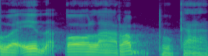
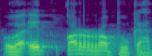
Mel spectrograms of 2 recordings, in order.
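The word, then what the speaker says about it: وَإِذْ قَالَ رَبُّكَ: Ya, umumnya dibaca wa'id qala rabbuka. Jarang yang membaca wa'id qarrabbuka, tapi dibaca seperti ini wa'id qarrabbuka, hukumnya juga boleh. Itulah contoh daripada idgham mutajanisan kabir dan cara membacanya.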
